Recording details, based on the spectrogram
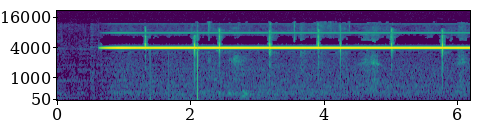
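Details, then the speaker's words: Simulated high-frequency tinnitus: a steady, piercing high-pitched tone of about 4000 Hz, with faint room clicks behind; tinnitus simulation. "creo que el ejemplo 2 que tenemos es un ruido parecido al primero pero mucho más agudo escuchemos"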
